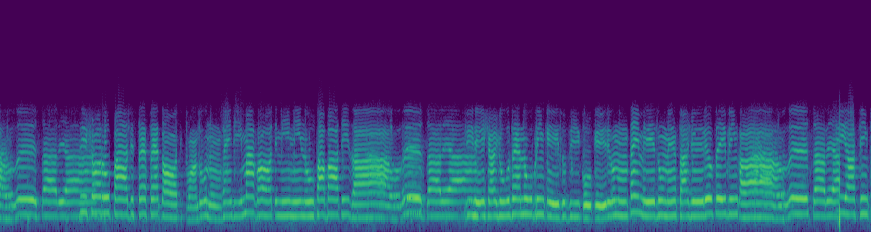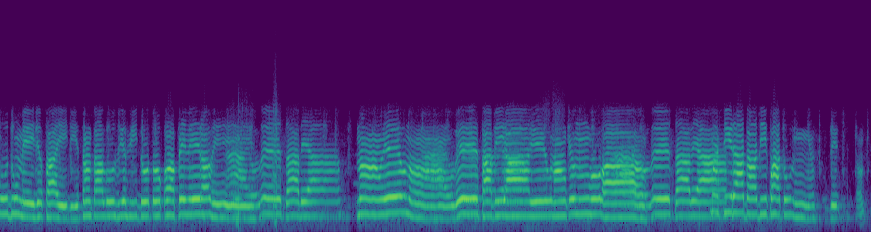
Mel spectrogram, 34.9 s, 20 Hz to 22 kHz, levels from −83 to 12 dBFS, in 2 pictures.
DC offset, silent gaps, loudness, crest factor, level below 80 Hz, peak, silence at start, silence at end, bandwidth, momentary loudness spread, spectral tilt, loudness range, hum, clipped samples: under 0.1%; none; -15 LUFS; 14 dB; -64 dBFS; -2 dBFS; 0 s; 0.15 s; 4 kHz; 7 LU; -10.5 dB/octave; 3 LU; none; under 0.1%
